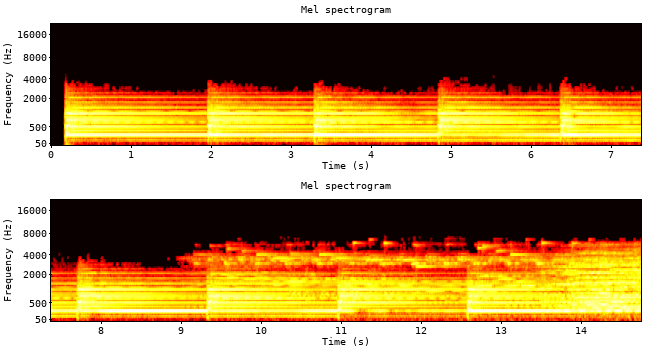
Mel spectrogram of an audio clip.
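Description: A large church bell tolling, struck about every second and a half, nine times, each stroke at the same pitch and ringing on until the next. Higher ringing sounds join in over the last few seconds.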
